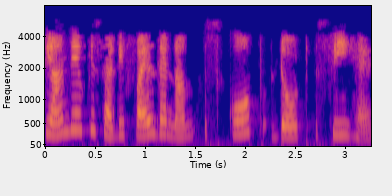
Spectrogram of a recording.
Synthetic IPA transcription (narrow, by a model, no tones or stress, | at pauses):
t̪ɪjãːnd̪eːoːkɪsaːɖiːpʰaːɪld̪eːnaːmskoːpɖɔːʈsiːɦɛː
